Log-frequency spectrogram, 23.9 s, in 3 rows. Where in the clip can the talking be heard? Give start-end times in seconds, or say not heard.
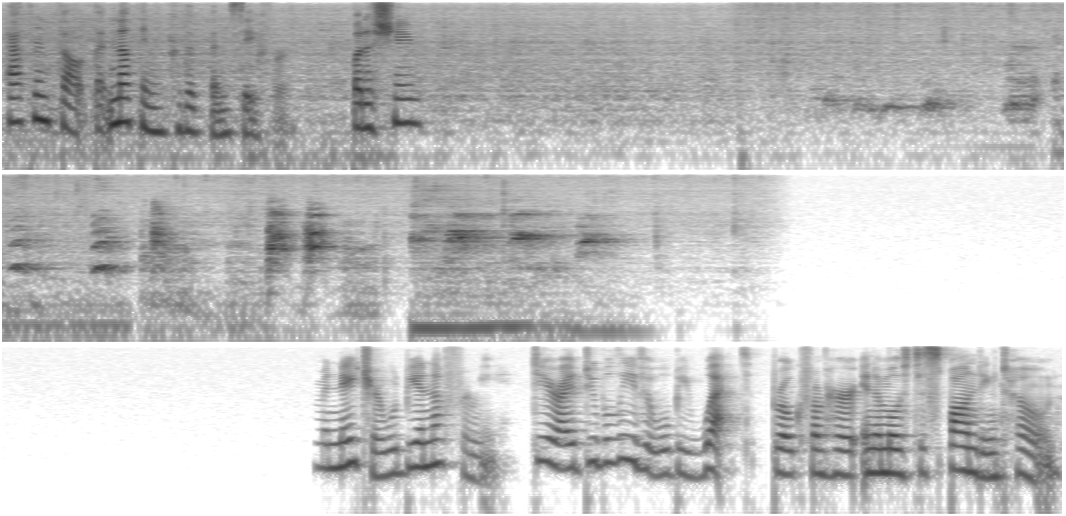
0.0-3.1, 18.3-23.8.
